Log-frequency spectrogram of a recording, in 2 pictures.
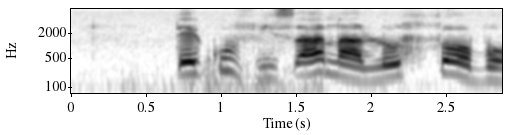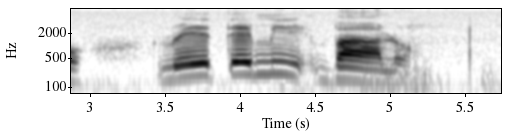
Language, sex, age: Swati, male, 22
